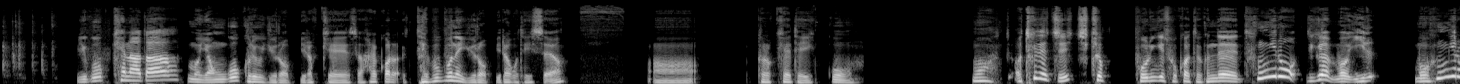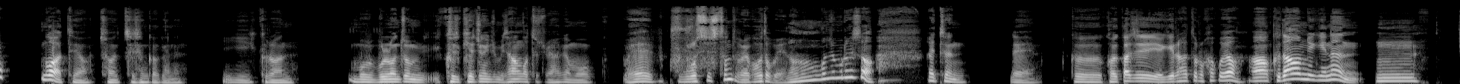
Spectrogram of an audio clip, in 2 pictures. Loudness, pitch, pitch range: -17 LUFS, 125 Hz, 100-165 Hz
